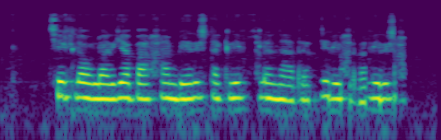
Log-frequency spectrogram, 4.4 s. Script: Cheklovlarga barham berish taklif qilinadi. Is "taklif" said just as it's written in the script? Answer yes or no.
yes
